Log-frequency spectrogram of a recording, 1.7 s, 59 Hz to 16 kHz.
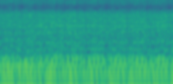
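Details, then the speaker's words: Kawasaki Z750 after replacing exhaust header sealing rings (same as Twister/CB300), which had caused a knocking tick-tick like engine knock; smooth, steady idle, even low beat, no ticking; noise gone, normal idle. "Vamos ligar para ver agora, hein? Ó, já parou o barulho, hein?"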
